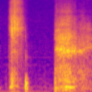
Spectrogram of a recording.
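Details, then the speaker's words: Adult trans woman with a hoarse, failing voice for about three weeks sneezes during a live stream: a short sharp vocal burst then a longer hissing, explosive rush of air; a sneeze. "anyway I've gone on a bit um my voice is dying as you can hear I need to do some sneezing so hopefully I'll be better"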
